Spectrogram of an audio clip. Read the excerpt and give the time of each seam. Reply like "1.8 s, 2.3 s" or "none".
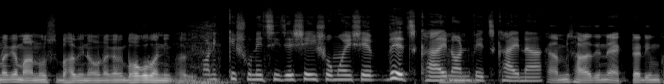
2.2 s, 5.5 s

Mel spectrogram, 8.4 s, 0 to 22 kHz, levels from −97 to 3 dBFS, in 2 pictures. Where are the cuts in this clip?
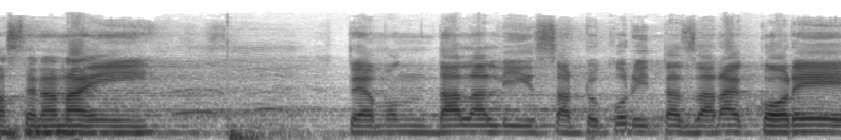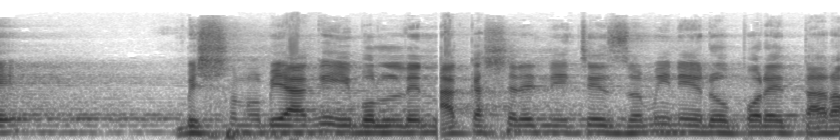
6.4 s

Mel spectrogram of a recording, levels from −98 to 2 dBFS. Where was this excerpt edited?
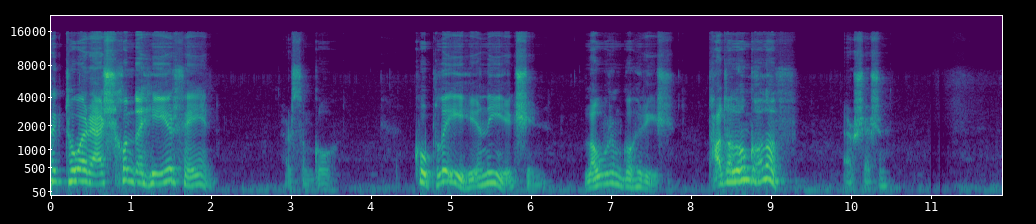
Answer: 11.0 s

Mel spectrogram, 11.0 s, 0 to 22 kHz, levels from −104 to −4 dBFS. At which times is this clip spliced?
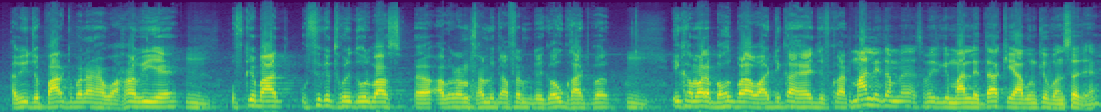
8.5 s

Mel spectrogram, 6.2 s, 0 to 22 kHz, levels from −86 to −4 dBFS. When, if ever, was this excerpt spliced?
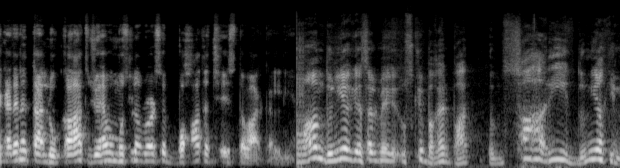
2.9 s

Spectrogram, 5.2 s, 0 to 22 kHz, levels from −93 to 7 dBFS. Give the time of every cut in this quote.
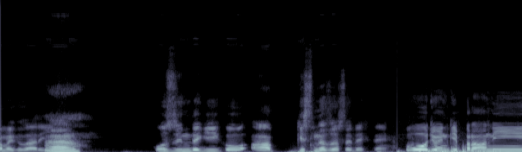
4.0 s

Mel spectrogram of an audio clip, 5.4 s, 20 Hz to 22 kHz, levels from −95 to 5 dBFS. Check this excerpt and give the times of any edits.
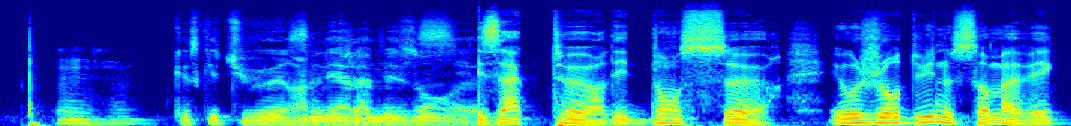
2.4 s

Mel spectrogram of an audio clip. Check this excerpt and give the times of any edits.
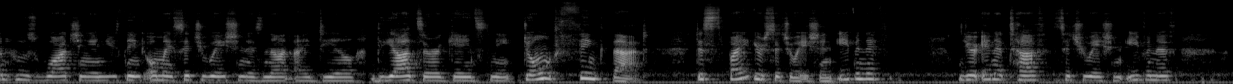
3.6 s, 5.1 s

